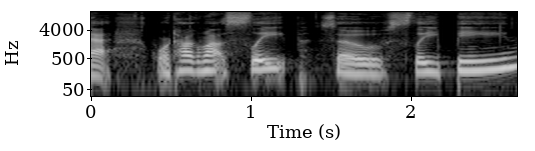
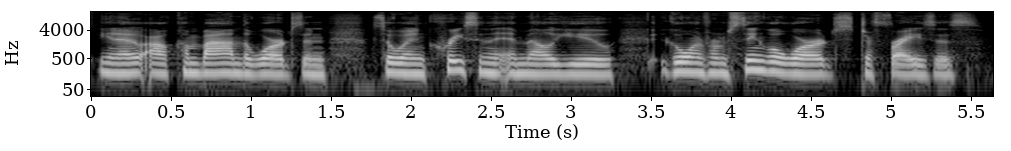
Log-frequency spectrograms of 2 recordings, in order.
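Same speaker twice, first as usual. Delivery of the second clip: usual speaking voice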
